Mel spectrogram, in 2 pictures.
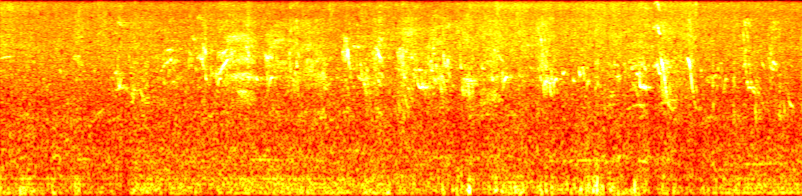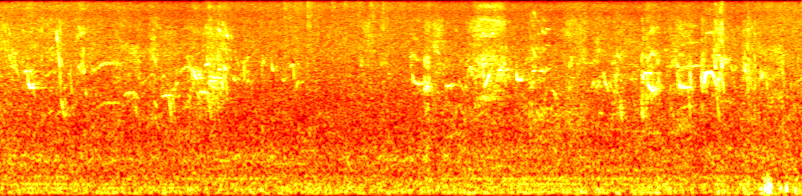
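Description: Small birds chirping: many short, high calls scattered throughout, over a steady low background rumble.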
